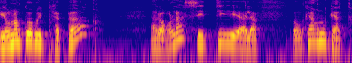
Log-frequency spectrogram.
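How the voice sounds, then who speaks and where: The woman's tone is dark and mellow. Her intonation is lively. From France, Champagne (Aube). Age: 80s+. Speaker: retired winegrower. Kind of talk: life-story interview. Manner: halting, with repetitions.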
